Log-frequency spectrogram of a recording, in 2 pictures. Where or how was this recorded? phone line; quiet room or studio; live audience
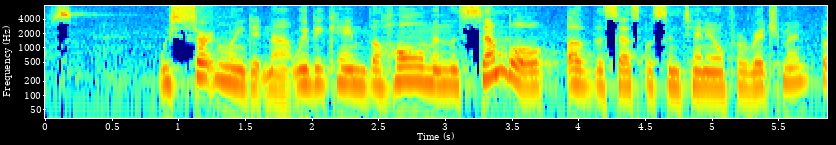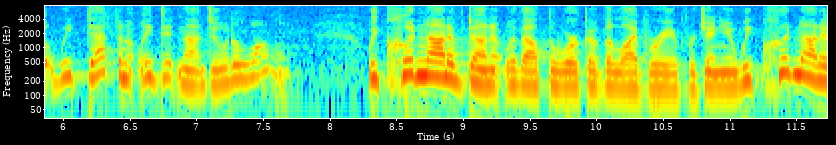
live audience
